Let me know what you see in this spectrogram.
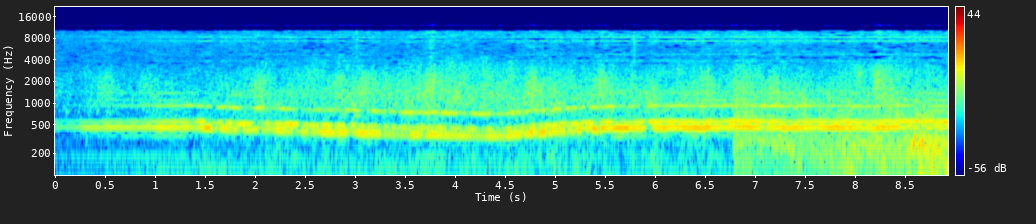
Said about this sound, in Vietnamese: Tôi chợt nghe lẫn trong tiếng mưa gió, tiếng gì đầu tiên nghe như tiếng sáo diều, rồi mỗi lúc một to dần, để cuối cùng thành tiếng còi hụ báo động.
